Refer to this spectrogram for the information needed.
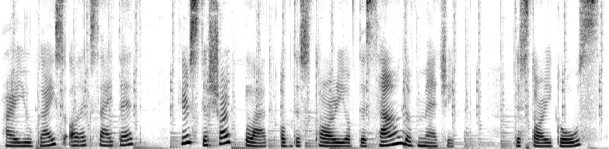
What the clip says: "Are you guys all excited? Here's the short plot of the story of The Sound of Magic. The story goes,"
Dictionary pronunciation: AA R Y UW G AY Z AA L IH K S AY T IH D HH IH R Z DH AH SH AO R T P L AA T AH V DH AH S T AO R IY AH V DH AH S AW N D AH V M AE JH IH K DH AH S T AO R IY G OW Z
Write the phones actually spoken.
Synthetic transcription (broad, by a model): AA R Y UW G AY S AA L IH K S AY T IH D HH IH R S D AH SH AO R T P L AA T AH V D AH S T AO R IY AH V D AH S AW N D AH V M AE JH IH K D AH S T AO R IY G OW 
